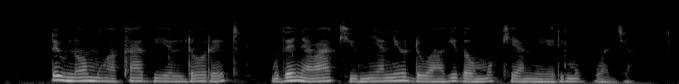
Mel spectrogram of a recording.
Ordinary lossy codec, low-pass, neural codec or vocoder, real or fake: none; none; none; real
